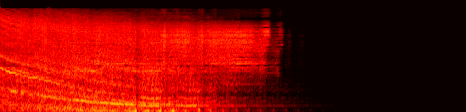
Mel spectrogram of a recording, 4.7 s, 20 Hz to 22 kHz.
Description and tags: Electronic Sweep Down 1
An old digital camera lens adjusting on power up. Recorded with Tascam DR 05. Processed in Logic Pro 9 using a plate reverb, delay, and automated pitch shifting sweeping downward.
broadcasting, sound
